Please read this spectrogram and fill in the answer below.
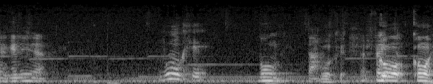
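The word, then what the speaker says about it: Vunge: ¿Cómo se pronuncia, Angelina? Bunge.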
